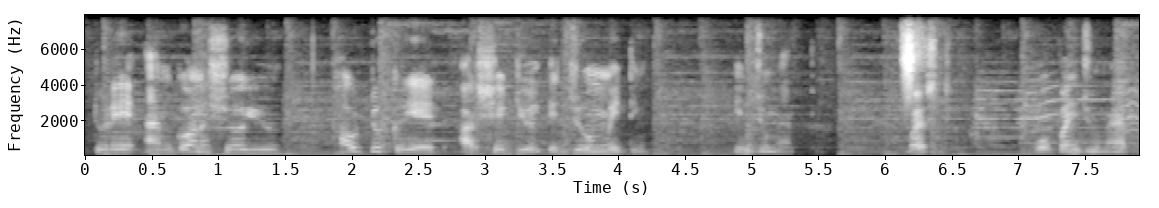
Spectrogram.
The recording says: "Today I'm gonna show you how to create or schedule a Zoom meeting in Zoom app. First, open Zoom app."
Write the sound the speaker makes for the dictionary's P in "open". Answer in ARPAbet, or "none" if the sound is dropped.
P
